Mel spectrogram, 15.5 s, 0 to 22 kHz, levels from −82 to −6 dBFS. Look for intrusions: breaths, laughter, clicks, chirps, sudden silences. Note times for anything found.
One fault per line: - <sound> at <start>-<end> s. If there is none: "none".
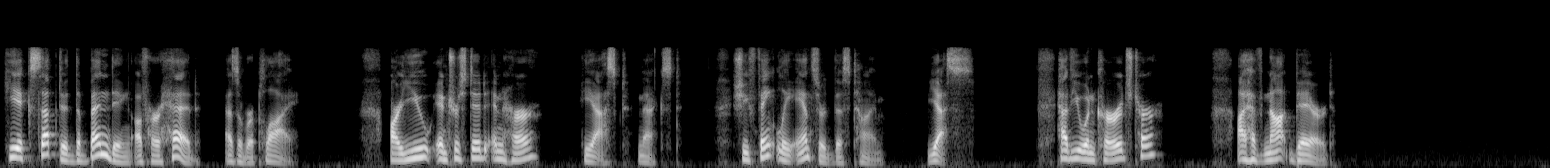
none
